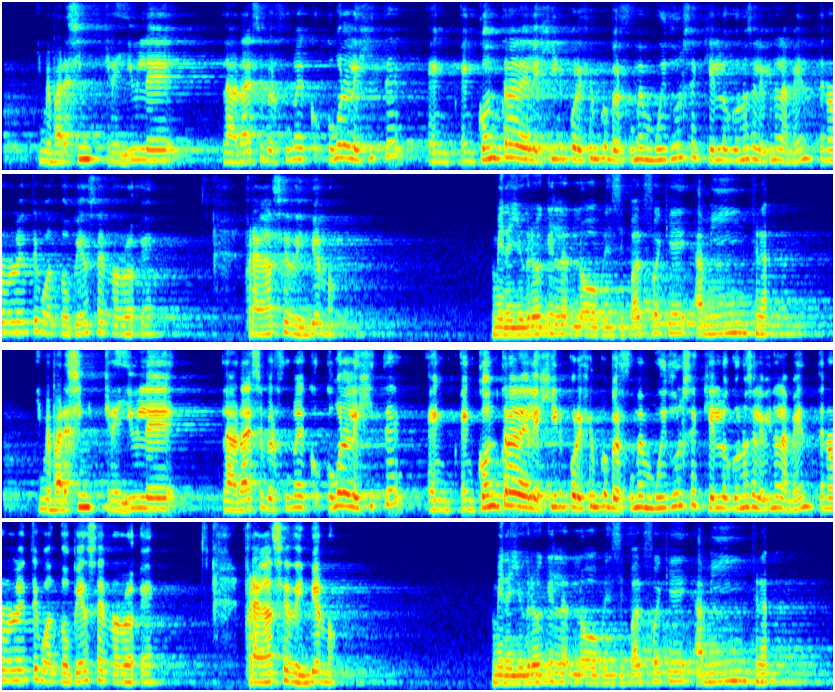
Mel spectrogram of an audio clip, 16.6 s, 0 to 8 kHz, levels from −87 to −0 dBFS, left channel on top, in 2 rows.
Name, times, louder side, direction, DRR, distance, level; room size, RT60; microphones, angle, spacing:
voice 1, 0.4-1.8 2.2-9.9 10.4-11.6, right 4 dB, 70° right, 17 dB, 0.6 m, -23 dB
voice 2, 13.2-16.0, equal, 5° left, 7 dB, 1.5 m, -24 dB
27.5 x 20.0 x 9.7 m, 2.3 s
head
